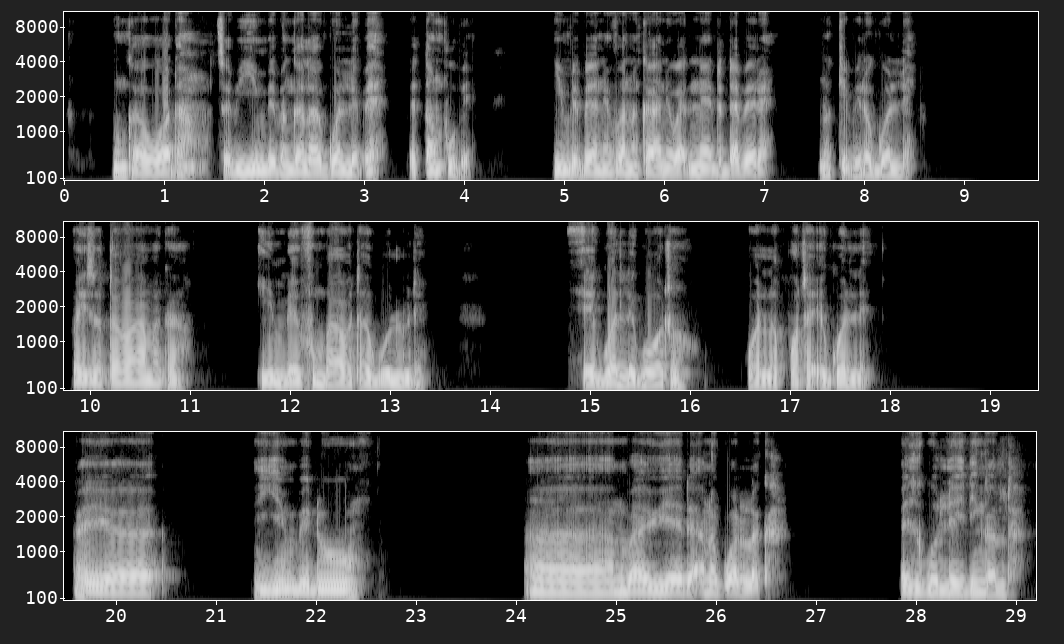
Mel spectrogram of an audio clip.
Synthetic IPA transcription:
ɗunkaːwɔːɗasa̰bijimɓɛɓɛŋɡalaɡɔlːɛɓɛ | ɓɛtampuɓɛ̰ | jimbɛ̰ɓɛnɛfanakaːniwaɗinɛdɛdabɛɾɛ | nɔkḛɓiɾaɡɔlːɛ | fajsɔtawaːmaka | jimɓɛfumbaːwataɡolːudɛ | ɛɡɔlːɛɡɔːtɔ | walːapɔta̰ʔɛ̰ɡɔlːɛ̰ | ʔaja | jimɓɛduː | nabawiɛːdɛanaɡɔlːakḁ | fajs̬ɔɡolːejdiŋɡaldḁ

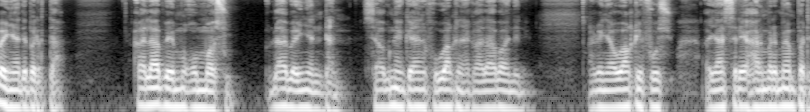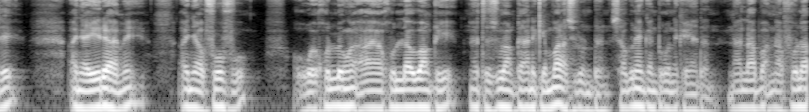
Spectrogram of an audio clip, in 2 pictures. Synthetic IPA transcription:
beɲantibiɾta | alabemukomasu | labeɲantansabuneŋkenanfowaŋkinakaːlabanini | akaɲaːwaŋkifosu̥a̰ɲansiɾexanmeɾmempate | a̰ɲajiɾameaɲafofo | woxulːoŋaxullawaŋkienatas̬uwaŋkianikembanas̬uɾontansaːbuneŋkentuonikeɲatannalabanafola

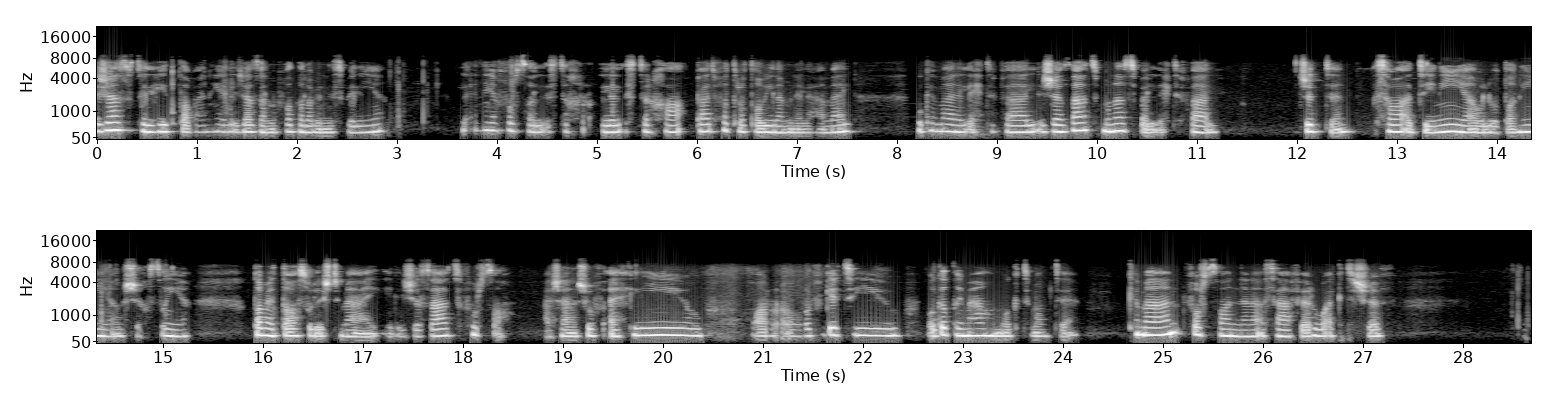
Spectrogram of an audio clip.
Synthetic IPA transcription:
ʔɪd͡ʒaːzat̪alʕiːd̪̚t̪ˤːɑbʕɑnhɪjːalʔɪd͡ʒaːzalmʊfɑðˤːɑlɑbɪnːɪsbalɪjːa | lɪʔanːhɪjːafʊɾsˤɑlɪlʔɪst̪ɪɾxaːʔb̥aʕd̪fat̪ɾˤɑt̪ˤɑwiːlamɪnɪlʕamal | wɪkamaːnɪlʔɪħt̪ɪfaːlʔɪd͡ʒaːzaːt̪mʊnaːsɪ̥ba̰lɪ̰lɪħt̪ɪ̥faːl | d͡ʒɪd̪ːan | sawaːʔɪd̪ːiːnɪjːaʔawɪlwɑt̪ˤɑnɪjːaʔwɪʃːɑxsˤɨjːa | t̪ˤɑbʕɑnɪt̪ːɑwɑːsˤʊlɪlɪd͡ʒt̪ɪmaːʕiɪlʔɪd͡ʒaːz̥aːt̪fʊɾsˤɑ | ʕaʃaːnʔaʃuːfʔahli | wɾˤɑfɡat̪iw | wʔɑɡɑðˤːimaʕaːhʊmwaɡt̪mʊmt̪ʰɪ̰ʕ | kʰamaːnfʊɾsˤɑʔɪnːʔanaʔasaːfɪɾwɪʔakt̪ʰḁʃɪf

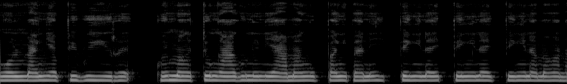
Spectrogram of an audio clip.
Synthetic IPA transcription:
ŋolmaŋiapːibuiɾe | kojmaŋatːuŋaɡununiamaŋupːaŋipaniipːeŋinaipːeŋinajpːeŋinamaŋon

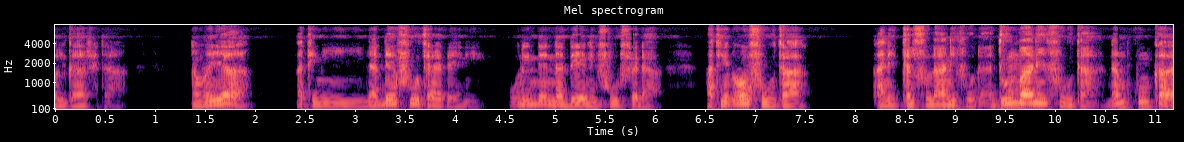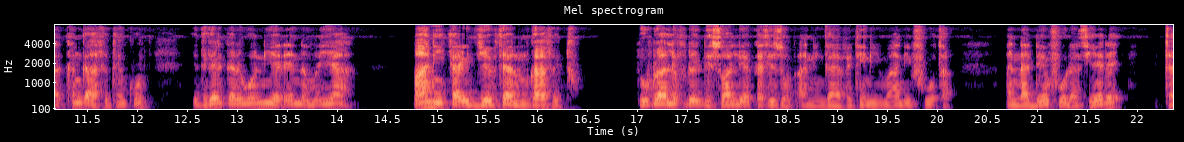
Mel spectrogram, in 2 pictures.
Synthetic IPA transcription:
wɐlɡaːfɛt̪a | nɐmɐjːaː | ɐt̪ɪnnɐᶑe̞ːnfuːt̪aːjɛᶑeːnɪː | kʊnɪnːɛnːɐᶑeːɐnɪfuːɾfɛᶑa | ɐt̪ɪno̞ːnfuːt̪aː | ʔɐ̰nɪt̪ːɐlfʊlaːnifuːᶑaːd̪uːmːaːniːfuːt̪aːnɐmkʊŋkɐɐkːɐŋɡaːfɛt̪ːɛŋkʊn | ɪt̪ɡɐɾɡɐɾɛwɐnːɪjɛᶑeːnːɐmɐjːaː | maːniːkaɪt̪̚d͡ʒeːbt̪ɛɐnʊmɡaːfɛt̪ːʊ̥ | d̪̥ʊbɾaːlːɛfʊᶑɛd̪ɪsʊaːlːɪɐkːɐsɪs̬ʊnɐ̰nɪŋɡaːfɛt̪ɪnɪmaːniːfuːt̪ɐ | ɐnːɐᶑeːnfuːᶑɐsɪjɛᶑɛ | ɪt̪ːɐ

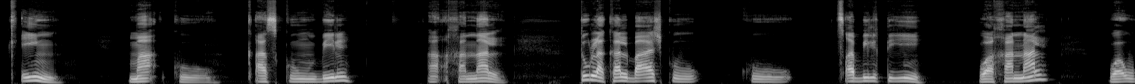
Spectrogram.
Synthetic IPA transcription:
kʼiŋ | maʔku | kʼaskumbil | aʔχanal | t̪ulakalbaʔaʃku | kʰu | t͡sʼabilt̪ii | waχanal | wau

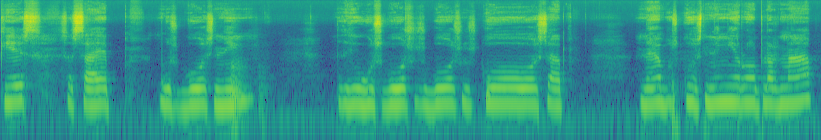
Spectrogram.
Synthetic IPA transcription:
kessasajp̚ | ɡusɡosniŋ | datkiɡusɡosusɡosɡusɡosap | najpusɡosniŋiɾoplaɾnap̚

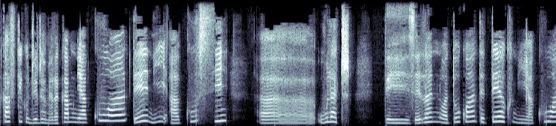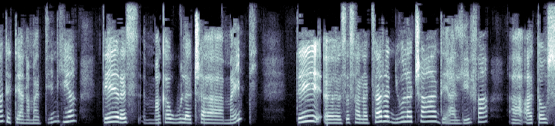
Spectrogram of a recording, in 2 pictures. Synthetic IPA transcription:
kafi̥t̪ikʲuɳɖ͡ʐeɳɖ͡ʐəmeɾakaminiakʰuãd̪̥eniakusi | ulaʈ͡ʂə̥ | d̪̥ezejzaninuat̪okãt̪et̪eakuniakʰuãt̪et̪eanəmad̪̥inikiã | d̪̥eɾejsi̥makəulaʈ͡ʂəmajnt̪i̥ | d̪̥esasanat͡saɾəniulaʈ͡ʂəd̪ealefə | at̪aws

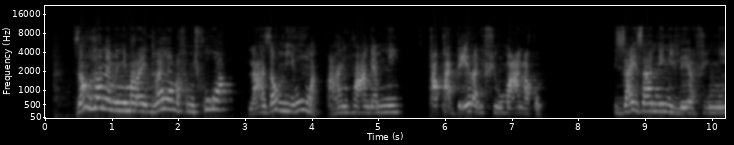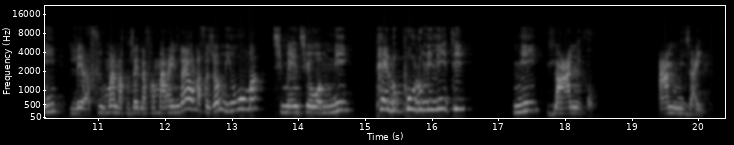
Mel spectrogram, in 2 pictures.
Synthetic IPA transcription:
zaɦuzaniaminimaɾajɳɖ͡ʐajalafəmifuə | laɦəzawmiuməaŋiɦwaŋamini | t̪apad̪eɾənifiumanaku | izajzaniŋileɾəfiŋi | leɾəfiumanakuzajlafəmaɾajɳɖ͡ʐajawlafəzawmiumə | t͡siment͡sewamini | t̪elupʰuluminit̪i | ŋilaniku̥ | aminizaj

